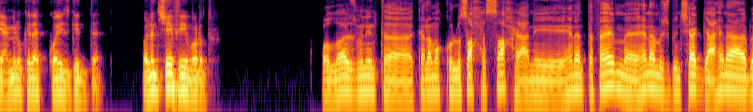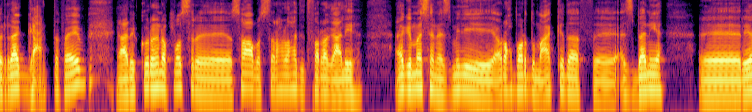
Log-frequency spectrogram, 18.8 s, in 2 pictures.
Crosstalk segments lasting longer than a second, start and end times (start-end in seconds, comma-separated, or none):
none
